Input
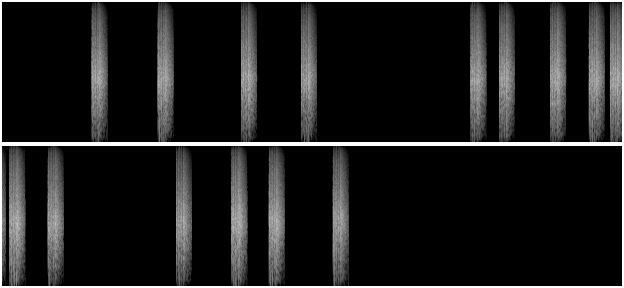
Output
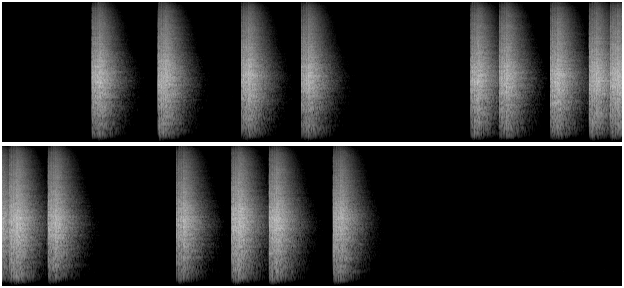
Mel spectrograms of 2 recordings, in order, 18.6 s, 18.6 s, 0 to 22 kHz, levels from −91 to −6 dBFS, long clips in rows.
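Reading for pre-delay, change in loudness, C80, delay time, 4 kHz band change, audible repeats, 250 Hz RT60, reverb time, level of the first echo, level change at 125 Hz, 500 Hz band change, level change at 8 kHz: 6 ms, +3.5 dB, 9.0 dB, no echo audible, +4.5 dB, no echo audible, 0.65 s, 0.65 s, no echo audible, can't be measured, +4.0 dB, +4.0 dB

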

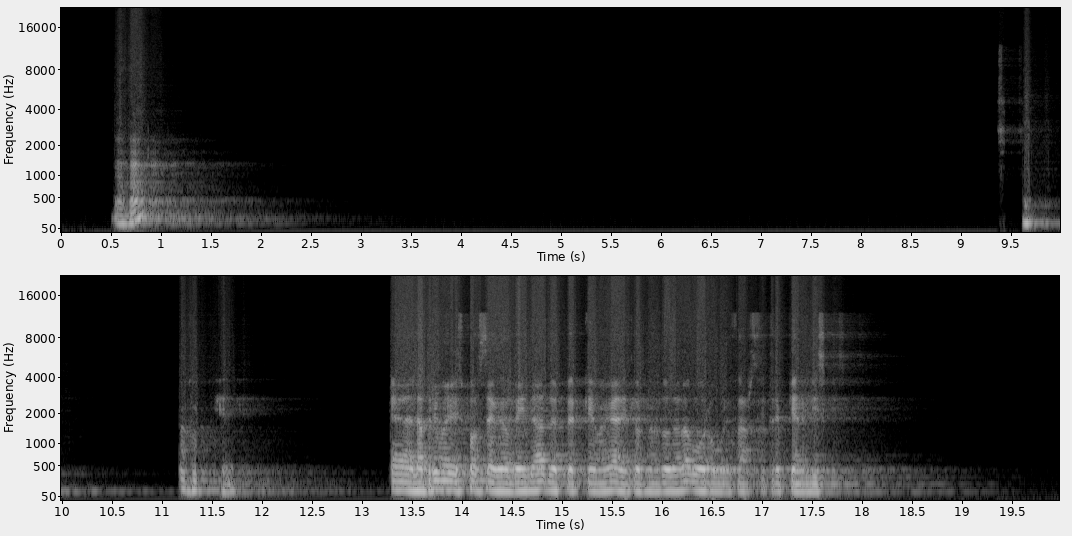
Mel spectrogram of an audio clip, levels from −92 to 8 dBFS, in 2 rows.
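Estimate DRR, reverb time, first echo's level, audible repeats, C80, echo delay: 10.5 dB, 2.2 s, −16.5 dB, 2, 11.5 dB, 199 ms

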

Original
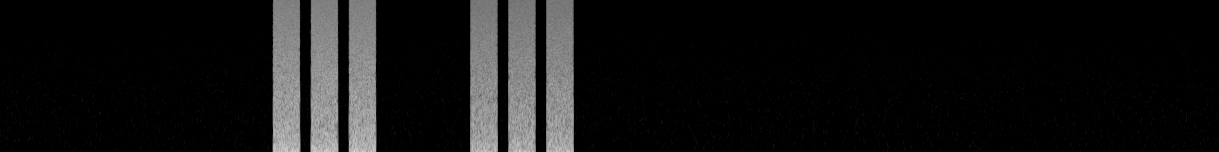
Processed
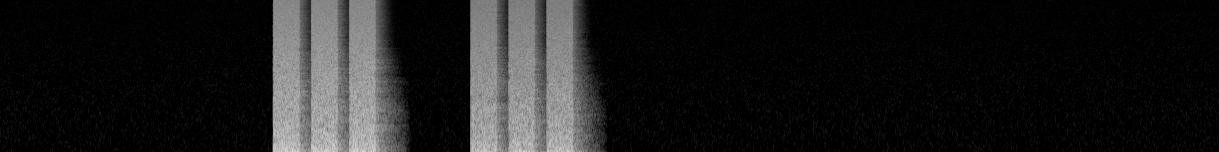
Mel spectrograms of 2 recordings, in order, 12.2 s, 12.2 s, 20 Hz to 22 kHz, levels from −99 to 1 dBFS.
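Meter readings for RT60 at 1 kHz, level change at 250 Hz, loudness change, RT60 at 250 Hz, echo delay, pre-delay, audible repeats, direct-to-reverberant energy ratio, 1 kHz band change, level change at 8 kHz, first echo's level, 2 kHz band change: 0.45 s, +2.5 dB, +2.5 dB, 0.45 s, no echo audible, 14 ms, no echo audible, 11.5 dB, +3.0 dB, +2.5 dB, no echo audible, +3.0 dB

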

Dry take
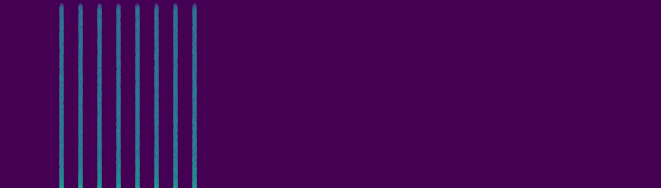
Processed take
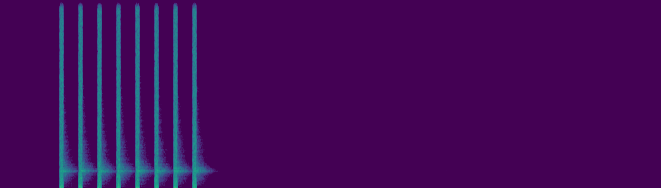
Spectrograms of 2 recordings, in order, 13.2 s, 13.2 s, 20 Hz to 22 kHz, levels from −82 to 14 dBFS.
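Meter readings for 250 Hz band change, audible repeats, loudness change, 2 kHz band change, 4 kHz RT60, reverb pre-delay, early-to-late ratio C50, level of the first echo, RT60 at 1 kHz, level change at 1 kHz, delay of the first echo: +4.5 dB, no echo audible, +5.0 dB, +7.0 dB, 0.40 s, 4 ms, 10.0 dB, no echo audible, 0.45 s, +4.5 dB, no echo audible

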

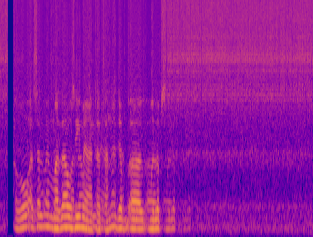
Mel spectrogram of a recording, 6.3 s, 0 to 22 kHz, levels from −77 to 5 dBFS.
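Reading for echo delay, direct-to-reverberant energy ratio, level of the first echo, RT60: 320 ms, no reverb audible, −11.5 dB, no reverb audible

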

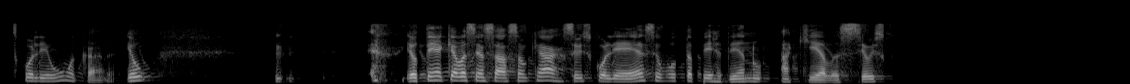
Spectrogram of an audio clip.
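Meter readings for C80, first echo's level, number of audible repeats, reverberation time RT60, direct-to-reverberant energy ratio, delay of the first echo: no reverb audible, −21.5 dB, 2, no reverb audible, no reverb audible, 98 ms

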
